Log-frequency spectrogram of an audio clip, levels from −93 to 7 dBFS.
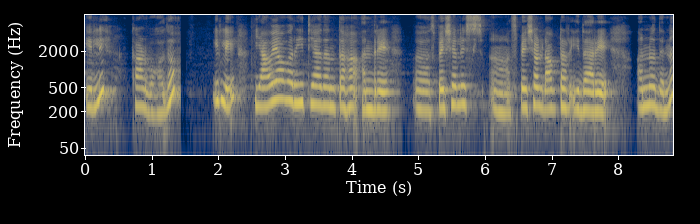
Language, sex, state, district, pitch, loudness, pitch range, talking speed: Kannada, female, Karnataka, Raichur, 245 Hz, -15 LUFS, 220-275 Hz, 90 wpm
